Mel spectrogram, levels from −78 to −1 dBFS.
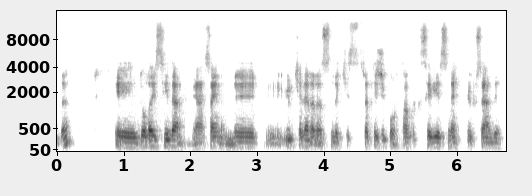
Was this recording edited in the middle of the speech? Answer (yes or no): yes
